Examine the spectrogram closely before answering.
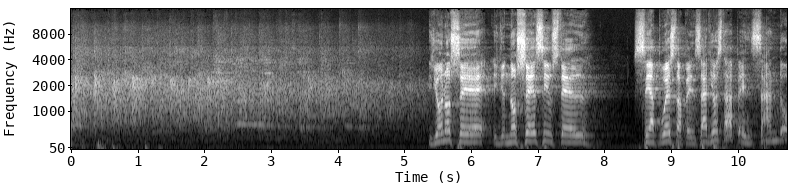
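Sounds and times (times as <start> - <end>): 
audience applause: 0.0 - 5.4
speech: 5.4 - 10.7.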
